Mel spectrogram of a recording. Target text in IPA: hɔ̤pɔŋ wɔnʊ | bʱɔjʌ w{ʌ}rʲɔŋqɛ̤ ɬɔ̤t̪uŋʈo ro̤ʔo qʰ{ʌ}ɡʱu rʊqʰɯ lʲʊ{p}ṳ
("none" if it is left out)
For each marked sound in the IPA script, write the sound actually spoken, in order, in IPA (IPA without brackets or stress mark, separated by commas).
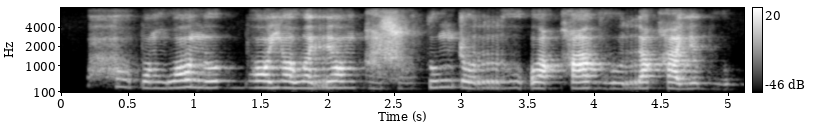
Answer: ʌ, ʌ, p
